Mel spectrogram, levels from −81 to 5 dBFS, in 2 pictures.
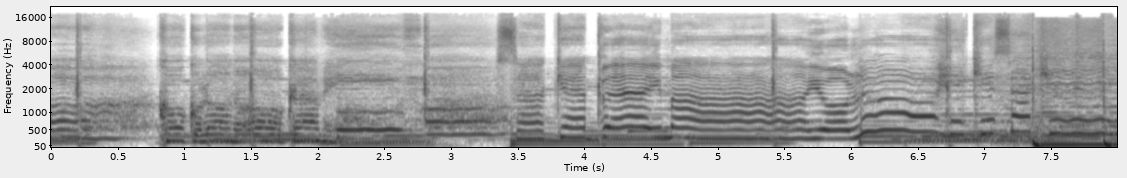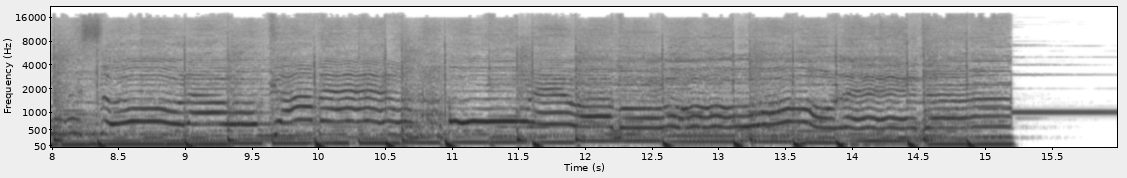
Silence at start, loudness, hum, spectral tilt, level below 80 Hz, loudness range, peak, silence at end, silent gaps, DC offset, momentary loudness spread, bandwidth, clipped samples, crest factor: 0 s; -13 LUFS; none; -4.5 dB/octave; -26 dBFS; 5 LU; 0 dBFS; 0 s; none; under 0.1%; 7 LU; 19 kHz; under 0.1%; 12 dB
